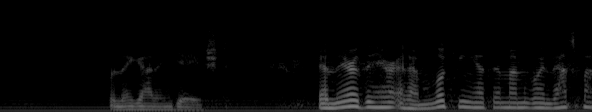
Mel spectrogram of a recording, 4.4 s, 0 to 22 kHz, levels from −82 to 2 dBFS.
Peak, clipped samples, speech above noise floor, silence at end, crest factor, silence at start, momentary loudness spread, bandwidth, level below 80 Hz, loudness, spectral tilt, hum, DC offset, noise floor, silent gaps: -30 dBFS; under 0.1%; 20 dB; 0 s; 20 dB; 0 s; 20 LU; over 20 kHz; -70 dBFS; -50 LUFS; -7.5 dB/octave; none; under 0.1%; -69 dBFS; none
